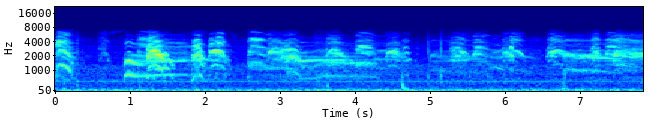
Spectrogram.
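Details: Northern royal albatross in New Zealand, 12 August 2020: a rapid jumble of squawking, braying notes of varied length, loudest in the first two seconds, then softer overlapping calls, with a faint hum.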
